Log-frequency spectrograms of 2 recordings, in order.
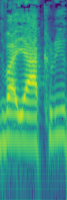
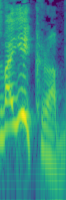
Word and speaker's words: Vayikra: But if you read it Vayakri, it's wrong. Because the pronunciation is Vayikra.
